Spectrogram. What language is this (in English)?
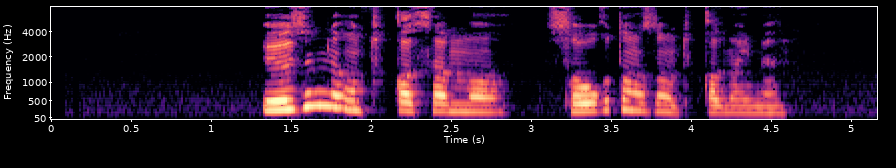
Uyghur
